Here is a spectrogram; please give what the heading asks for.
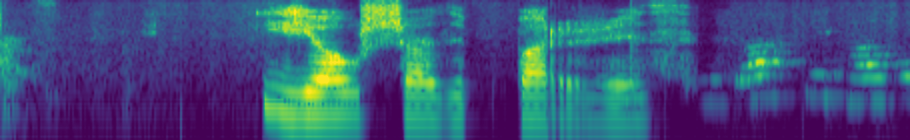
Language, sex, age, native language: Icelandic, female, 6, Icelandic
